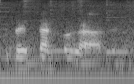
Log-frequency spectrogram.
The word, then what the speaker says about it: Spettacolare: Spettacolare.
